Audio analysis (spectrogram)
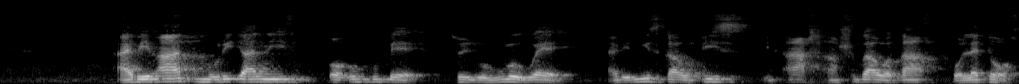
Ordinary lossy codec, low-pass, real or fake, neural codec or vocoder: none; 10.8 kHz; fake; codec, 24 kHz, 0.9 kbps, WavTokenizer, medium speech release version 2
